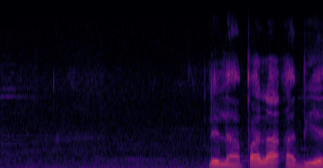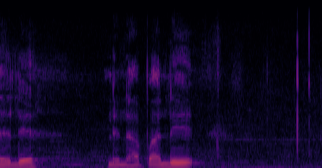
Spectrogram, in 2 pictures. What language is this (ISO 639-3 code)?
sot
